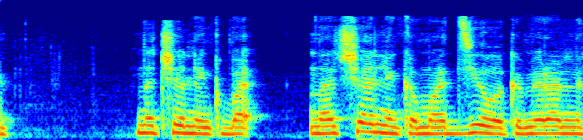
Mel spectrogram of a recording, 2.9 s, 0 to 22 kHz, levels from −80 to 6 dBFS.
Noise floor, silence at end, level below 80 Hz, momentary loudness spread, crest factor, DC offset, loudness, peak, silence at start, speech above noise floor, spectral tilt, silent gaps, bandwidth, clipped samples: -49 dBFS; 0 s; -44 dBFS; 7 LU; 10 dB; under 0.1%; -10 LUFS; 0 dBFS; 0 s; 40 dB; -5 dB/octave; none; 14 kHz; under 0.1%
